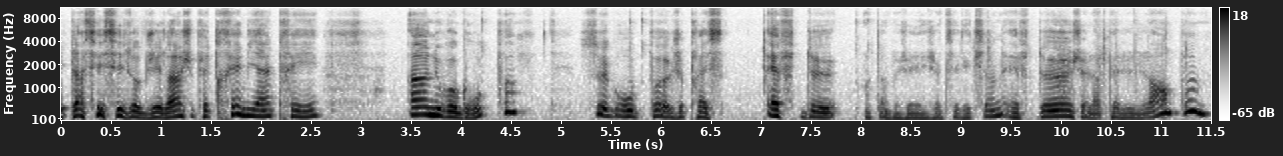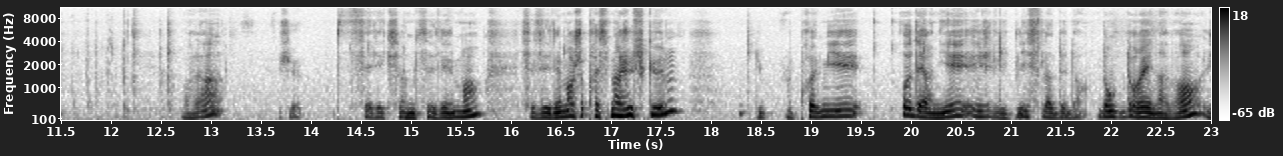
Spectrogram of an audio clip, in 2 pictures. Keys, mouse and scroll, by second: 4.0 click, 5.6 click, 7.0 F2, 7.9 click, 9.1 F2, 10.6-13.6 typing, 14.3 click, 19.6 shift+click, 20.3-21.4 shift+drag.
